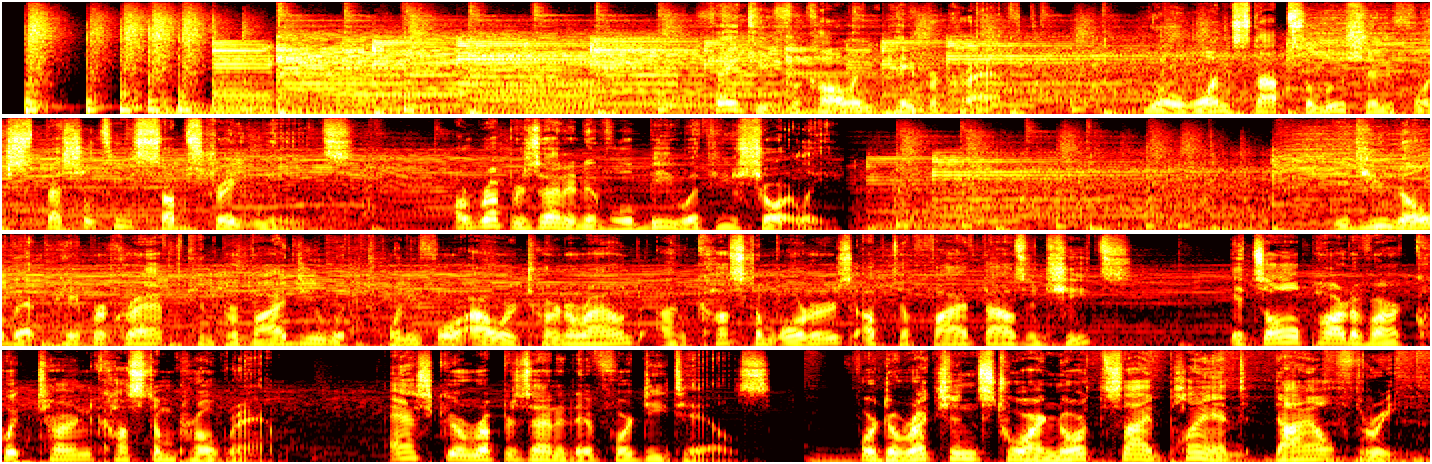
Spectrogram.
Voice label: US PHONE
